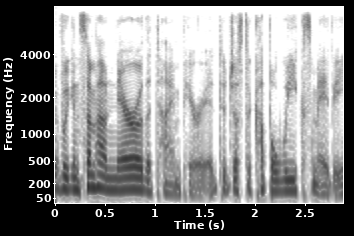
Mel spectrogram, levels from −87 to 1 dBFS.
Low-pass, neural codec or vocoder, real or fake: 7.2 kHz; none; real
